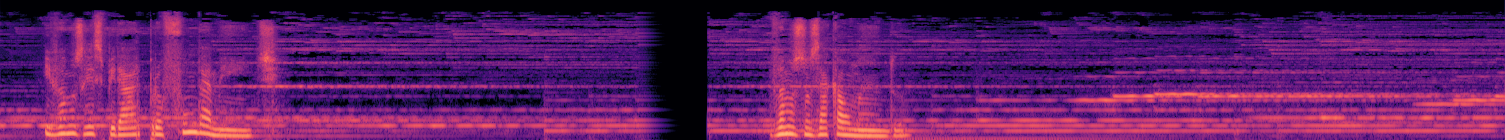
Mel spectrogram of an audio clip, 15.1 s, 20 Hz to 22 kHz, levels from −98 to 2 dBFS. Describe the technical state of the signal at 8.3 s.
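At 8.3 s a jitter buffer speed-up is under way, spanning 7.21 to 8.62 s. Short pitch-period pieces, around 70 ms in all, are cut repeatedly, so the sound runs 5% faster at unchanged pitch and feels hurried. On a spectrogram, harmonics stay level while events crowd together.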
